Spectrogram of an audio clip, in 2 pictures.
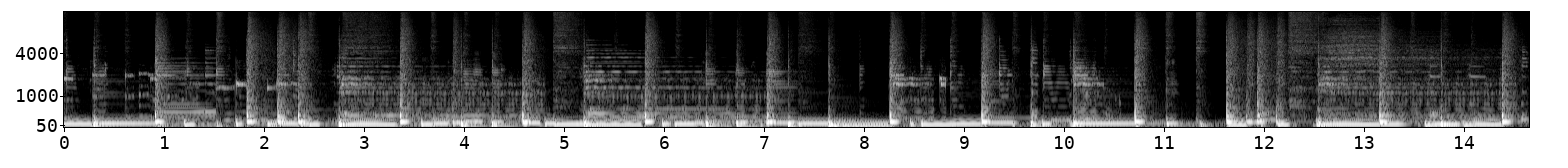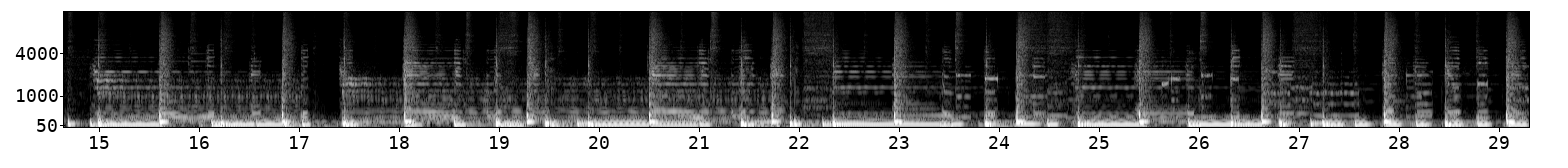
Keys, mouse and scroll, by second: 0.1-3.1 drag, 9.2 click, 12.5-15.5 drag, 15.9 click, 16.1 click, 17.9-20.8 drag, 22.6 middle click, 23.5 space, 26.0 space, 26.2 middle click, 26.9 scroll up 2, 27.7 click, 28.6 click.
